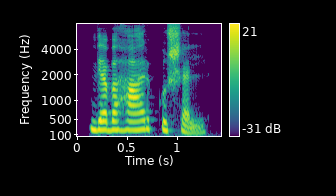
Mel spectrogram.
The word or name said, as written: व्यवहार-कुशल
